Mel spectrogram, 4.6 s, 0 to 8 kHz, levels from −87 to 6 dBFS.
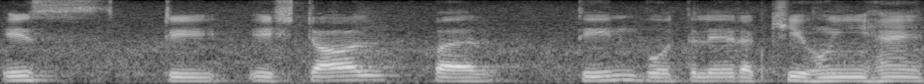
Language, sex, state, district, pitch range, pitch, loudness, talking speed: Hindi, male, Uttar Pradesh, Lucknow, 130-145 Hz, 135 Hz, -16 LUFS, 115 wpm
